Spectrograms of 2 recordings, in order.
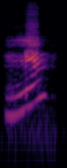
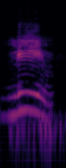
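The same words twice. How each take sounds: First: लिव with a short i and rising tune; short-i live. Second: लीव softer, with long ee; long-ee leave. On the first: Teacher repeating the vowel contrast, लिव with short i. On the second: Teacher repeating the vowel contrast, लीव with long ee. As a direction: let the ee of लीव stretch, falling away. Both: Shown as a demonstration. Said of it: "बड़ी ई छोटी ई होता है".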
